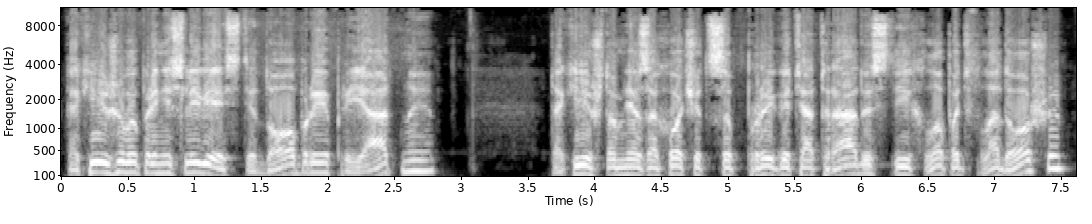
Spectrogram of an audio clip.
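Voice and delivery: a spiteful dwarf feigning delight; mock-interested dwarf. A narrator's reading. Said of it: "заинтересовался карлик". (язвительный карлик с притворным интересом)

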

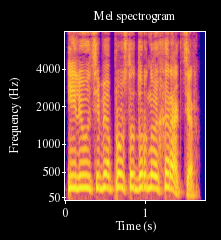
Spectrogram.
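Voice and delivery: put-on high, fast girl's retort; needling accusation in a high voice; irritated. Girl quarrels with Ivan over his character, irritated.

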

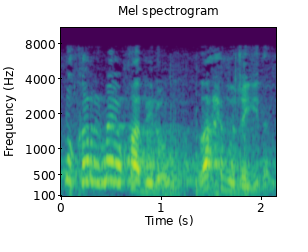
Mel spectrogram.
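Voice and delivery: ordinary talk, nothing marked

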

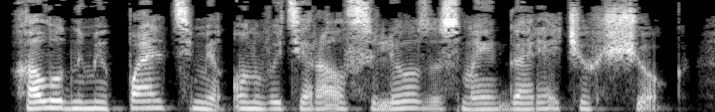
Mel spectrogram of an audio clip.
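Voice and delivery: usual speaking voice

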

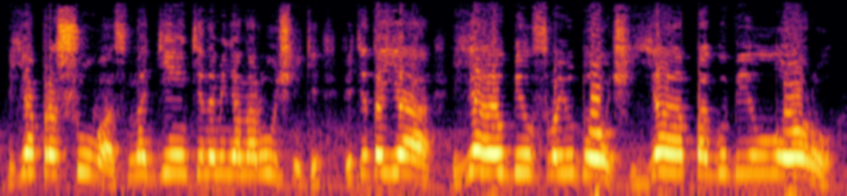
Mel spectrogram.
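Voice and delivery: anguished confession. A narrator's reading. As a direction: confess in despair. Father confesses killing daughter. (надрывное признание)

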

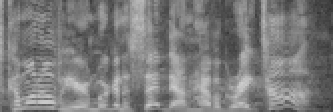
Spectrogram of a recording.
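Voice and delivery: rally reluctant listeners to join in; hammed-up eager inviting; eager invitation. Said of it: "I'd be inviting them".

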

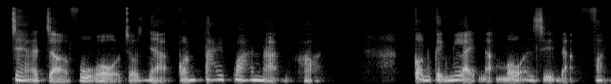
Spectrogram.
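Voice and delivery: put-on high, chanted old-woman prayer; high-pitched devotional incantation; murmured prayer. A narrator's reading. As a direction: pray to heaven and Buddha in a high, pleading chant. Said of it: "chắp tay miệng lẩm rẩm khấn vái".

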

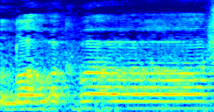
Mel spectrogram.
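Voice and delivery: slow, stretched أكبر with a dragged vowel; over-long الله أكبر; mock drawn-out takbir. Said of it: "يقولون".

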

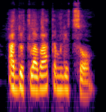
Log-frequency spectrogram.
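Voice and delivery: ordinary delivery, nothing marked

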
